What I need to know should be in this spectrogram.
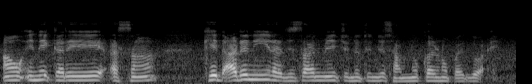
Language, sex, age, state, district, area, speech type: Sindhi, female, 45-60, Rajasthan, Ajmer, urban, spontaneous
